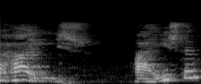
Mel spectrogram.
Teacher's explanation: a sequência de duas vogais porém pronunciadas em sílabas separadas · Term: hiato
